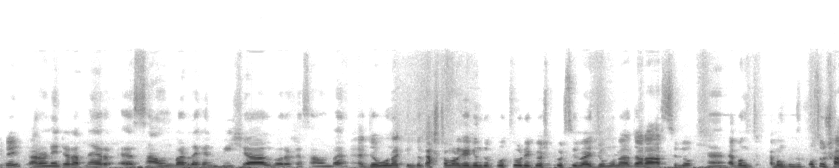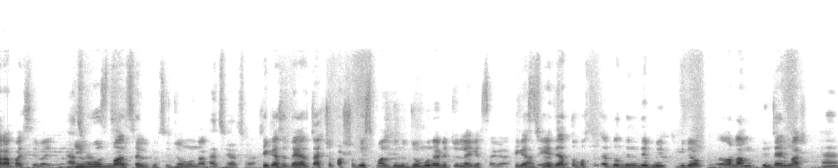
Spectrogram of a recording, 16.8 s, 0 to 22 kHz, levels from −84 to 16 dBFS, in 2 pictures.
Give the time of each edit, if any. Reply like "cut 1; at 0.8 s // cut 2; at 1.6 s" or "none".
cut 1; at 3.6 s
